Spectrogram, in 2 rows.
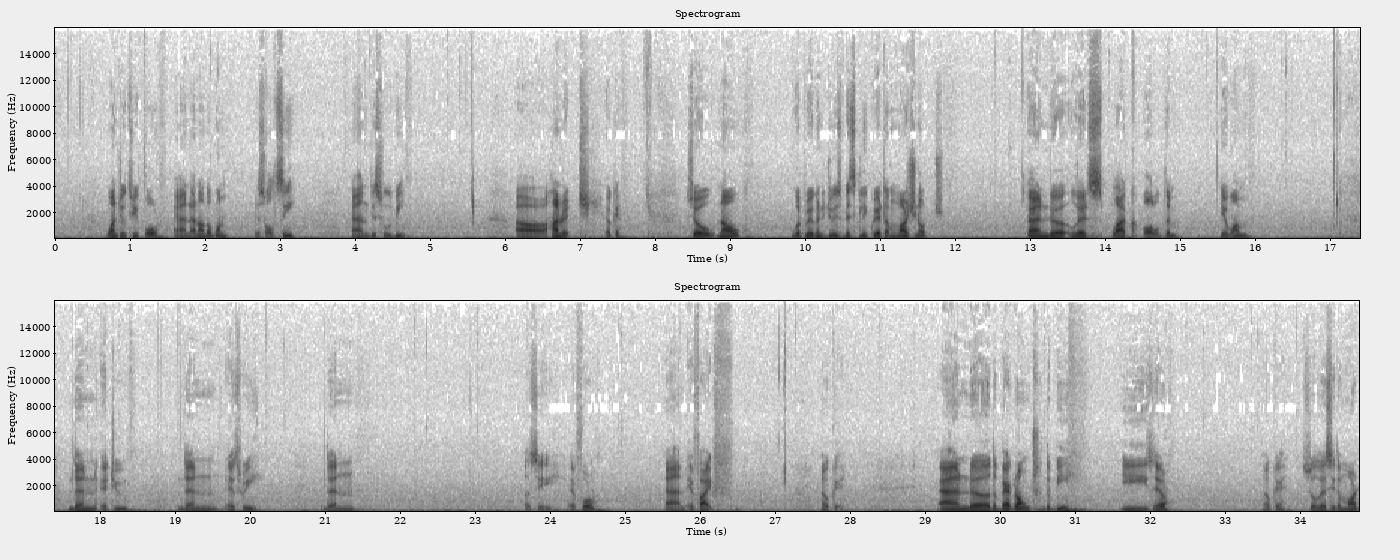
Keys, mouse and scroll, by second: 1.5 click, 2.1 click, 2.8 alt+c, 3.2-4.5 alt+drag, 5.2 click, 6.8 1, 7.0 0, 7.6 Return, 8.3 scroll down 2, 8.6 scroll up 2, 8.6 click, 8.9 scroll down 2, 9.2 scroll up 2, 9.2 click, 9.5 scroll down 2, 9.7 scroll up 2, 9.9 click, 10.4 click, 11.9 m, 12.5 click, 14.0 click, 15.4 click, 16.3 click, 17.2 click, 18.2 click, 19.1 click, 20.2 click, 21.3 scroll up 2, 21.6 click, 22.2 click, 22.9 click, 23.7 click, 24.9 click, 25.7-27.2 drag, 27.3 click, 28.4-29.9 drag, 30.6-32.3 drag, 32.5 click, 33.4 click, 34.0 click.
